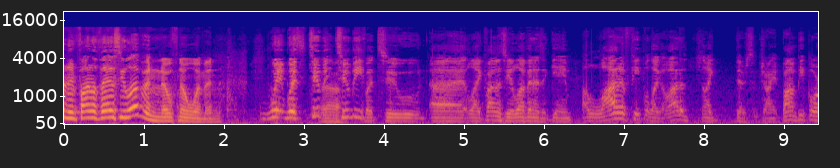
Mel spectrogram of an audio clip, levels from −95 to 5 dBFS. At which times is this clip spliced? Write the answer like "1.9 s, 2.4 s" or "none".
2.3 s, 3.7 s, 6.4 s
